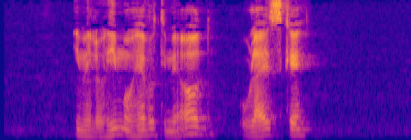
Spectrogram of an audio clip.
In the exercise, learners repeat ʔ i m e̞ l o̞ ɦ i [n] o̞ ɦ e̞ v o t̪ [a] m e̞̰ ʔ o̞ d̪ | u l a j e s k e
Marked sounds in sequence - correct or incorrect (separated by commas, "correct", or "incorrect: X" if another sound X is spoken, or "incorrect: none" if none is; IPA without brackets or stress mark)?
incorrect: m, incorrect: i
